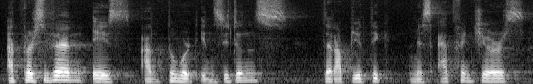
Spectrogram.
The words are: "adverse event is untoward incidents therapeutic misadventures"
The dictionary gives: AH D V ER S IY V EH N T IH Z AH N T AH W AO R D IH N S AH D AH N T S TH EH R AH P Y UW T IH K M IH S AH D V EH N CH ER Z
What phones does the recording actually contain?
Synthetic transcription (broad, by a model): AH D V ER S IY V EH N IH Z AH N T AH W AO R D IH N S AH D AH N S T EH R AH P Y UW T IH K M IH S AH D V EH N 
